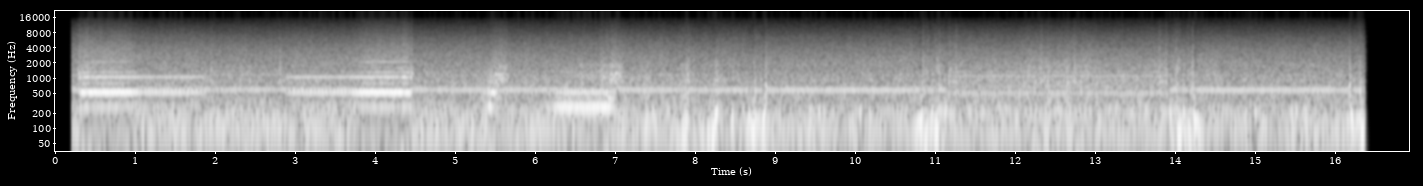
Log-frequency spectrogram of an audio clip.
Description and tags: pre-recorded organ sounds run through a SABA television at high volume; recorded with peak and processed in Ableton Live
